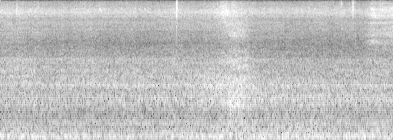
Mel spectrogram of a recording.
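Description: Steady engine rumble and road noise from a car being driven, a continuous low drone with no clear rise or fall and no talk.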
